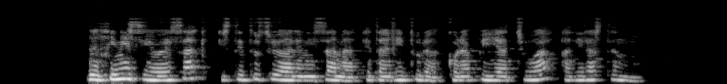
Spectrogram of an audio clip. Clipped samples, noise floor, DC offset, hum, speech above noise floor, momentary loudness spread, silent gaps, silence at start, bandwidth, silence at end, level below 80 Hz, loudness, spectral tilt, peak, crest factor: under 0.1%; under -90 dBFS; under 0.1%; none; over 74 dB; 12 LU; none; 0.9 s; 9.2 kHz; 0.9 s; -58 dBFS; -17 LUFS; -7 dB/octave; -2 dBFS; 16 dB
